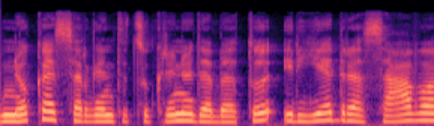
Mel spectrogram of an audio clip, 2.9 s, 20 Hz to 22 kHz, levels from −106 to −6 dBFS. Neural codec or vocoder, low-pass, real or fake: none; 14.4 kHz; real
